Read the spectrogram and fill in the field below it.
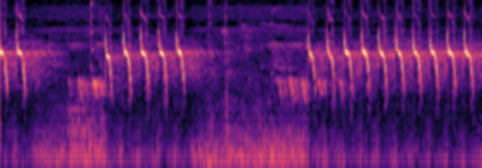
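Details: Bar-winged prinia (ciblek semi) singing ngebren-style as a lure for training birds: evenly spaced falling high chips, some paired with lower buzzy notes, a quiet break, then a long steady run of the same chips.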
